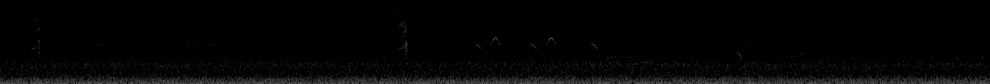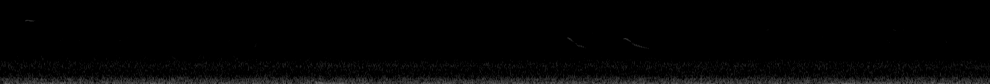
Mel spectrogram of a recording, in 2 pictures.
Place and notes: Dog walk through the filter beds capturing the sounds birdsong and occasional industry
England, United Kingdom, 13 January 2022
